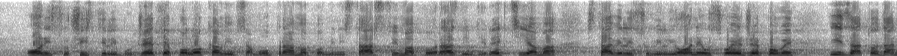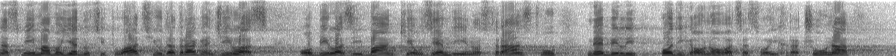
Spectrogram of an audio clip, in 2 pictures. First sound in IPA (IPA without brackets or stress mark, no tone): o̞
